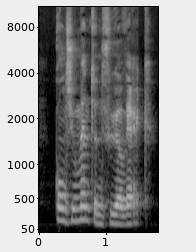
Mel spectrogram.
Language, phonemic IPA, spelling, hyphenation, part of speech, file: Dutch, /kɔn.zyˈmɛn.tə(n)ˌvyːr.ʋɛrk/, consumentenvuurwerk, con‧su‧men‧ten‧vuur‧werk, noun, Nl-consumentenvuurwerk.ogg
- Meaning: consumer fireworks (fireworks sold to and used by the general public rather than pyrotechnic experts)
